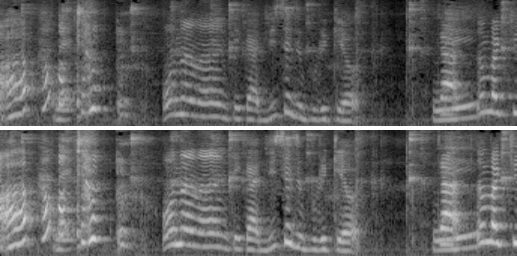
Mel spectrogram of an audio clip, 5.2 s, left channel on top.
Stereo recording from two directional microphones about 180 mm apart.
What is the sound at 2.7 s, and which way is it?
A child's voice, 55° right (ahead or behind).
